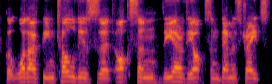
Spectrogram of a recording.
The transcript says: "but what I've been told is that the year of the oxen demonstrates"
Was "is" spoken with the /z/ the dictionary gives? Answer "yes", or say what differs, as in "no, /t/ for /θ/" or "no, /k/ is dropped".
yes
